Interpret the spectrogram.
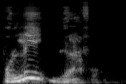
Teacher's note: las palabras esdrújulas tienen la sílaba tónica en antepenúltimo lugar, como polígrafo.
